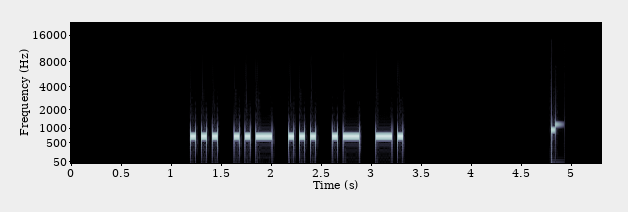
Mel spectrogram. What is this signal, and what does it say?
Morse code, heard as a keyed tone, about 22 wpm, 700 Hz. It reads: SUSAN
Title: USA Common Names - Max 5 Letters - 22wpm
